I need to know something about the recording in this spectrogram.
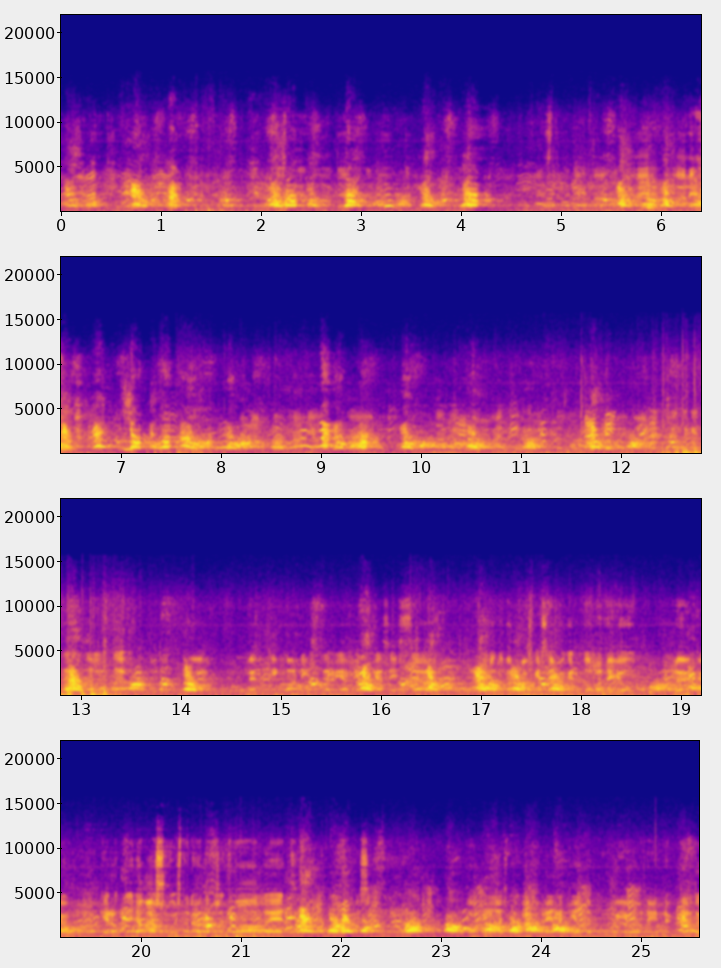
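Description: A crowd of people chatters outdoors at a distance.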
